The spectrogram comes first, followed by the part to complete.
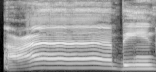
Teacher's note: عین کو 1 الف کے برابر کھینچنا ہے، حروف حلقی میں سے حلق سے ادا ہوگا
